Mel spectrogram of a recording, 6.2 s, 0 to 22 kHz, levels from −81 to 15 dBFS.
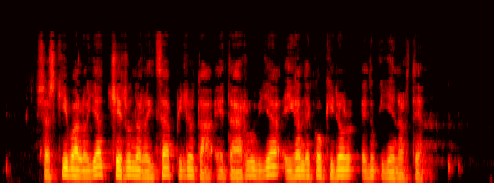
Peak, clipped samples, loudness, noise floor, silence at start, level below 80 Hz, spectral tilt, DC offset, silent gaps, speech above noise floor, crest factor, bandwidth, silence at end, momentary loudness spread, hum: -6 dBFS; under 0.1%; -25 LUFS; -65 dBFS; 0.45 s; -48 dBFS; -7 dB/octave; under 0.1%; none; 40 dB; 20 dB; 11.5 kHz; 0.8 s; 9 LU; none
